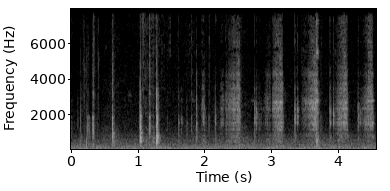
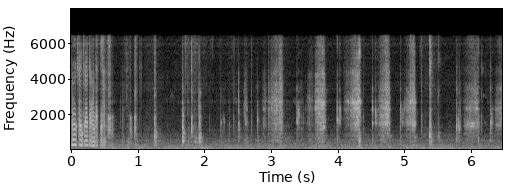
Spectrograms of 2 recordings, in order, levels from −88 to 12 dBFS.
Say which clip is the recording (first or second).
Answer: first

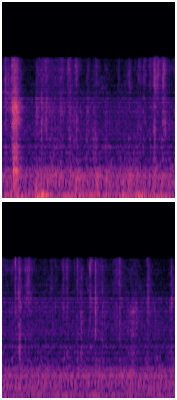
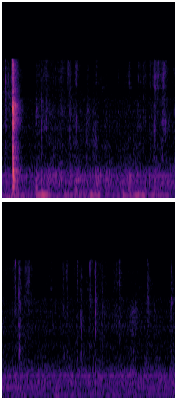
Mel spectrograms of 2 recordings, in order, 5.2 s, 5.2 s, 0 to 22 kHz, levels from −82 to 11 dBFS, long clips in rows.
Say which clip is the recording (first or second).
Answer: second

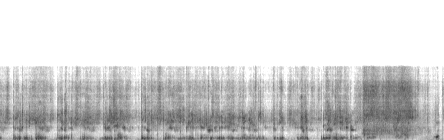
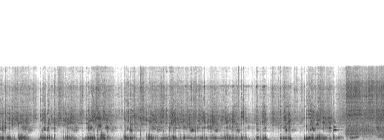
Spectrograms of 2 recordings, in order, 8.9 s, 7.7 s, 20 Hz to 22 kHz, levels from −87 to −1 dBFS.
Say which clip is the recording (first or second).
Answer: second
